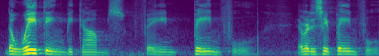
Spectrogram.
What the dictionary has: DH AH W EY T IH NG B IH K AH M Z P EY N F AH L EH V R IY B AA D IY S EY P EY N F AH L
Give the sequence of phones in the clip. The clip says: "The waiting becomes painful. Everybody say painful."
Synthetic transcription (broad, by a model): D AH W EY T IH NG B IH K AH M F P EY N F AH L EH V IY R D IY S EY P EY N F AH L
